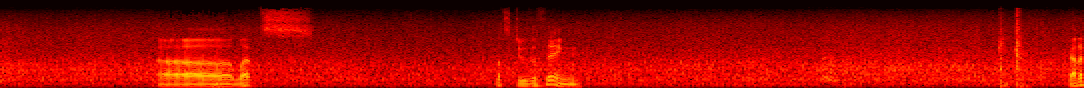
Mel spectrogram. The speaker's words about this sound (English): Speaking of rain noises, wow, we're getting some weather here in Far Lands of Us lately.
